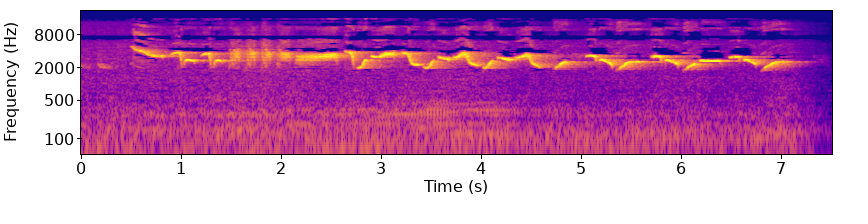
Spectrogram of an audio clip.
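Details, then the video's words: Lure song of a wambi, meant to get other wambi birds singing, opening on a high falling note and then pouring out a rapid stream of looping, slurred whistles and chips that runs almost without a break to the end. "Burung Wambi Gacor Cocok Buat Pancingan Wambi Bahan"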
